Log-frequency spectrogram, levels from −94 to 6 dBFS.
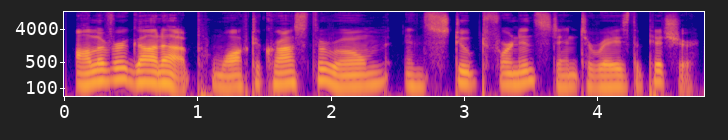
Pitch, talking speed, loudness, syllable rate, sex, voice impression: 130 Hz, 200 wpm, -20 LUFS, 5.3 syllables/s, male, masculine, adult-like, slightly muffled, slightly refreshing, slightly unique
